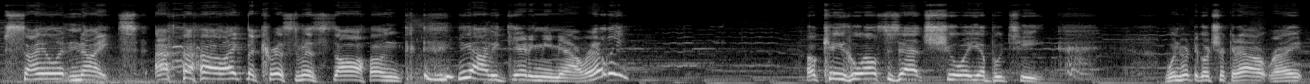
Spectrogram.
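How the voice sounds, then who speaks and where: A woman's voice: medium pitch, expressive, slow, a little mellow, soft background music. A woman doing casual, chatty video game playthrough commentary, reacting aloud as she plays. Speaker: gamer playing and commenting.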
